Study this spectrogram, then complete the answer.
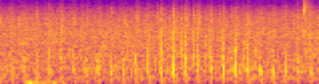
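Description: A helicopter flies overhead during a helicopter event in the video game Project Zomboid, its rotor chopping in a fast, steady beat that grows slightly stronger, with no talking.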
